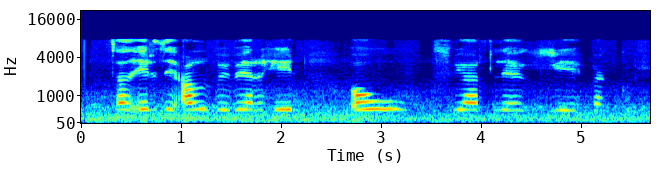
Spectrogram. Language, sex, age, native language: Icelandic, female, 12, Icelandic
